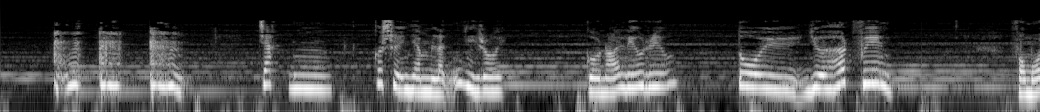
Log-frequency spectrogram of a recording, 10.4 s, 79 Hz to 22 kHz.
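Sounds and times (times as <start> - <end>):
steady low tone: 0.0 - 10.3
woman clearing her throat: 0.5 - 2.0
speech: 2.6 - 5.2, 5.8 - 6.8, 7.4 - 9.0, 10.1 - 10.3.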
